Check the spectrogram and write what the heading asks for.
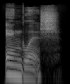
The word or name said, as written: English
